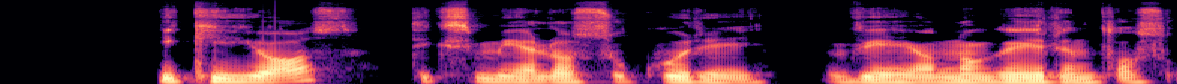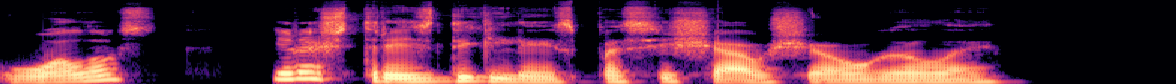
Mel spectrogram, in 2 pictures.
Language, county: Lithuanian, Šiauliai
